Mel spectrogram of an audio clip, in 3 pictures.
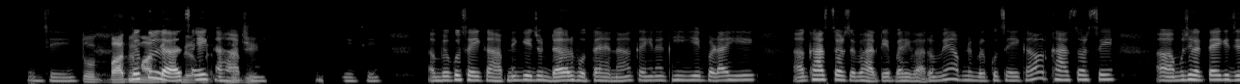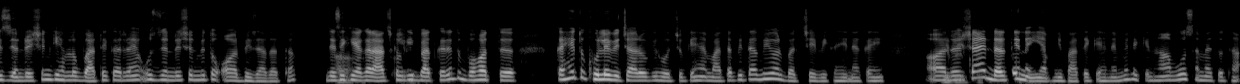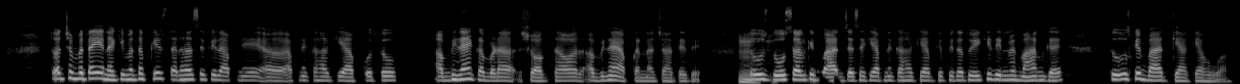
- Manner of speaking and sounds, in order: in English: "जनरेशन"; in English: "जनरेशन"
- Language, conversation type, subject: Hindi, podcast, अगर कोई आपके जैसा बदलाव करना चाहता हो, तो आप उसे क्या सलाह देंगे?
